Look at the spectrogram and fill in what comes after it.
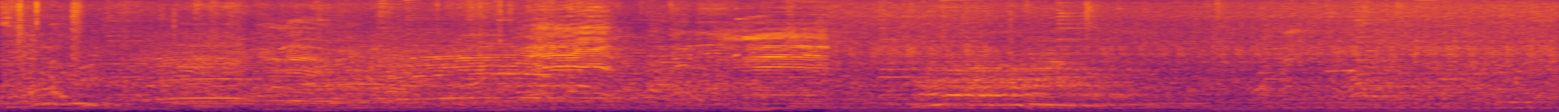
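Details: Cattle at the Boyolali cattle market, giving drawn-out lowing moos between a steady crowd murmur. Several animals call and overlap, and the calls are partly masked by market chatter and background engine noise.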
